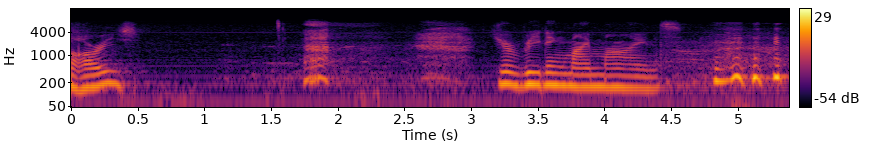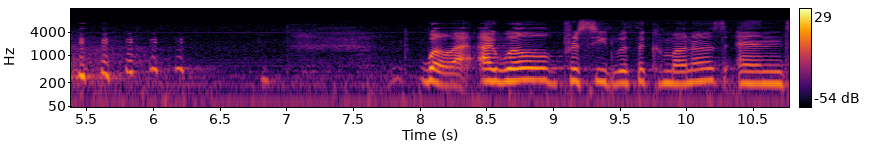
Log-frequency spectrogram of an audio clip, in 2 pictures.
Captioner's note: laughter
